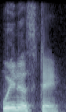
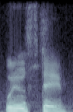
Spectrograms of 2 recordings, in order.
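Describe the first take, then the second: First: It has three syllables with no D sound. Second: It has two syllables with no D sound. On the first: "সঠিক উচ্চারণ হবে উইনেসডে" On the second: "আরও যদি সঠিকভাবে করেন"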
